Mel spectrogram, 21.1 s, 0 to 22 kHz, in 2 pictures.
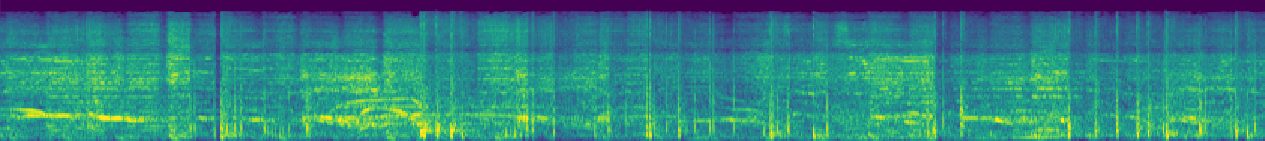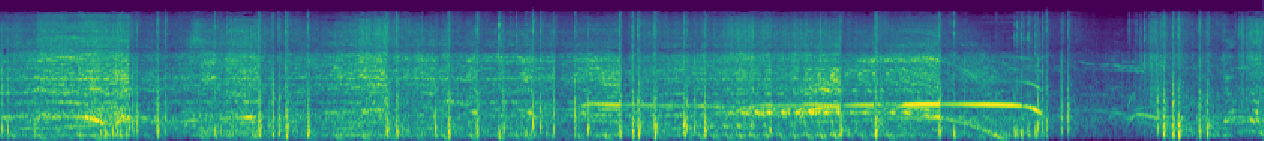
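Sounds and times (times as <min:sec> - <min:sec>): fireworks bangs and crackling: 0:00.0 - 0:21.0
whistling fireworks: 0:00.0 - 0:21.0
long steady whistle: 0:15.4 - 0:20.4.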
